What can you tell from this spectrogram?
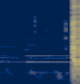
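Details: Cough from a live-streaming gamer who reports pollen-allergy sniffles and a runny nose and has been hacking a little.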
